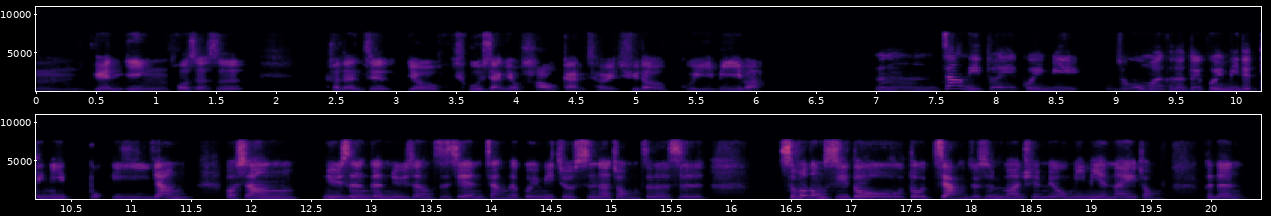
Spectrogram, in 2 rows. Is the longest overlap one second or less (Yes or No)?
Yes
